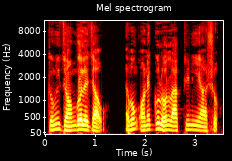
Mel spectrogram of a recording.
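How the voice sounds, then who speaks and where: A man playing a shrewd middle-aged village headman in a folk tale, deliberate and authoritative. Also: mid-range voice, fairly even intonation, warm tone, no echo, studio quality, lightly acted. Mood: suspicious, commanding. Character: shrewd village headman, father of a grown son.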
